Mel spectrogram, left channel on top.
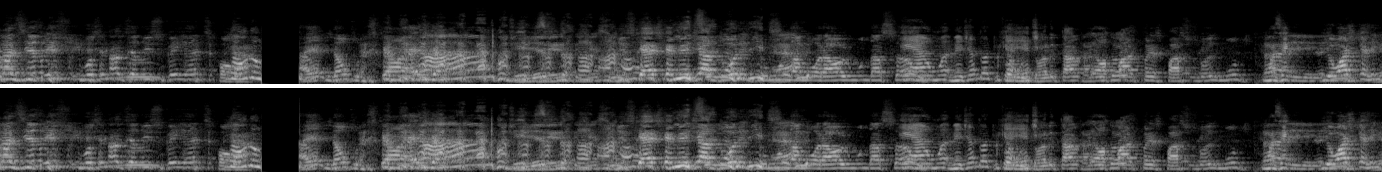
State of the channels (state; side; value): normal; both; correlation 0.08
